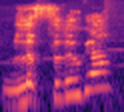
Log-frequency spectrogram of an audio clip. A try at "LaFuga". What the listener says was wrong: Without the L.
